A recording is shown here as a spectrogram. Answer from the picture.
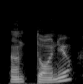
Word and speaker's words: Antônio: caso de Antônio que no Brasil se pronuncia com o fechado e se escreve com acento circunflexo Antônio mas em Portugal esse mesmo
